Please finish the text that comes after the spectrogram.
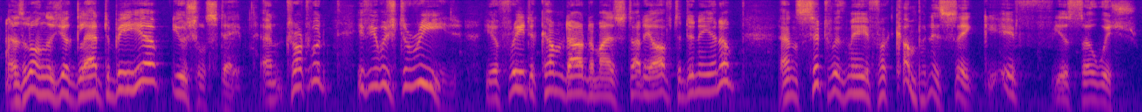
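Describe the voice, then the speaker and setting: An actor playing a kindly older gentleman lawyer in a radio drama, affable and hesitant, murmuring as he goes. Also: high voice, sing-song, normal speed, creaky, breathy edge, heavily acted. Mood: kindly, wavering.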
